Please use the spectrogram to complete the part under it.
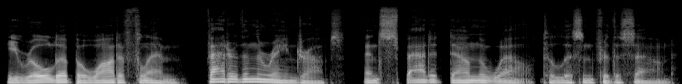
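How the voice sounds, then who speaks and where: Deep, mellow male audiobook narrator. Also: measured pace, dry recording, studio quality. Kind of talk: scripted fiction narration.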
